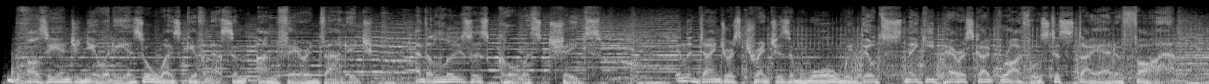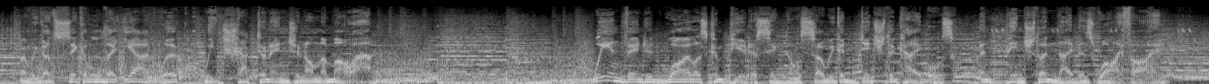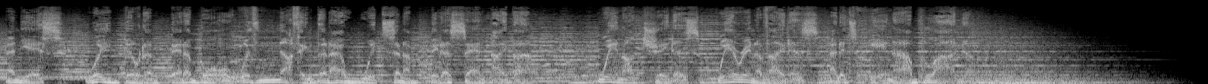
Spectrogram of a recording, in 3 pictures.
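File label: TVC, voiceover; Gruen Transfer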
